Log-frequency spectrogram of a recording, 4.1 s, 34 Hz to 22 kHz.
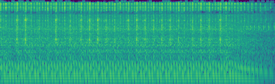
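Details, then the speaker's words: Older gasoline Briggs & Stratton flathead mower engine converted to 100% diesel with six spark-plug non-foulers in a hot-bulb-type setup, still using the spark plug. It runs with a steady, slightly uneven beat; the earlier knock has almost completely gone once fully on diesel. "With this engine now running on 100% diesel, it actually started to sound a little bit better and that knocking noise actually almost went away completely."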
